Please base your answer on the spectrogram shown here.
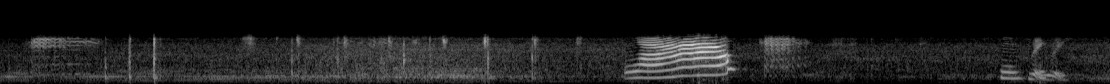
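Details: Pet cat talking with its owner: one strong drawn-out meow that climbs in pitch, then a couple of short, softer chirping mews, over faint clicks and rustling.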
